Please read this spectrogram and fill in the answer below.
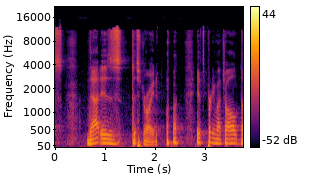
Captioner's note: laugh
